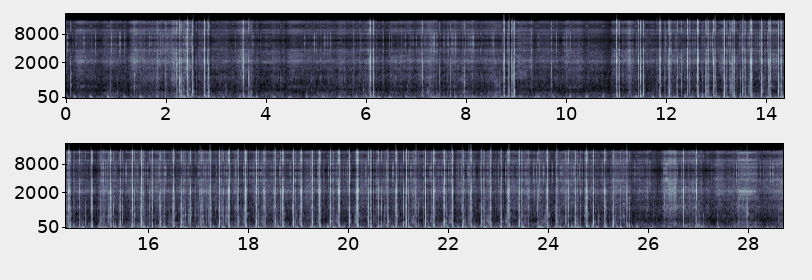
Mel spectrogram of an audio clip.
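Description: Footsteps, scuffs and knocks of a freerunner climbing and running across rooftops, picked up by a body-mounted GoPro camera in its housing, over a low rumble. From about a third of the way in the knocks come fast and close together, like running steps.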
